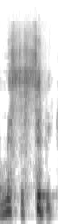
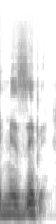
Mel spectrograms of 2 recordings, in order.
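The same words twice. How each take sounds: First: "Mississippi" spelled out in all four syllables, miss-uh-SIP-ee; full Mississippi. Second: "Mississippi" squeezed into three quick syllables, miss-SIP-ee; clipped local Mississippi. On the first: Speaker gives the other way the state name is said, full and careful. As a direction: say "Mississippi" fully, every syllable sounded. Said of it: "or Mississippi". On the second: Speaker shows how Mississippi natives say the state name, clipped. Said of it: "you just say Mississippi". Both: Shown as a demonstration.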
